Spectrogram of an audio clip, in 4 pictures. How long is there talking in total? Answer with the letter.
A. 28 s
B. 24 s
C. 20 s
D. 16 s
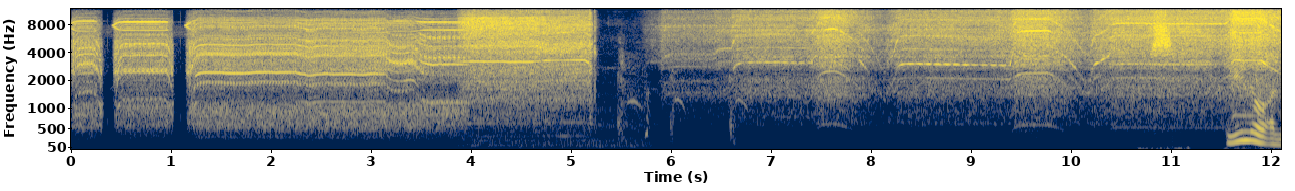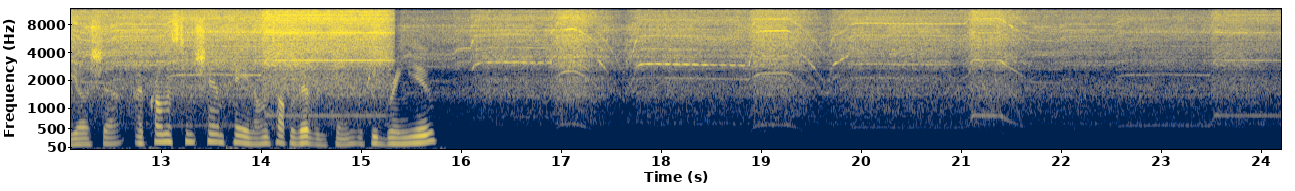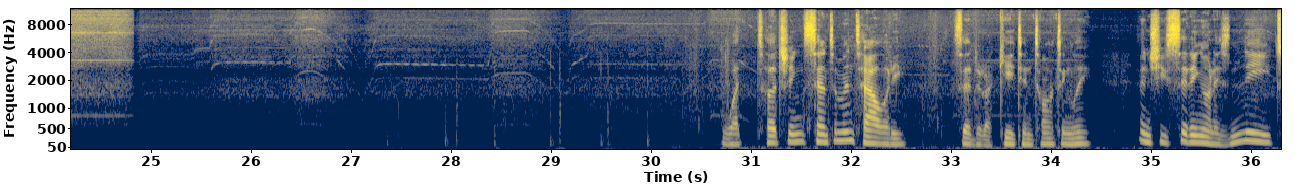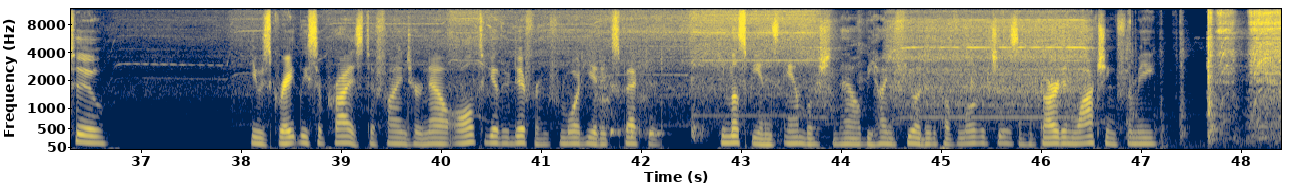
C.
